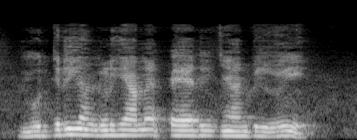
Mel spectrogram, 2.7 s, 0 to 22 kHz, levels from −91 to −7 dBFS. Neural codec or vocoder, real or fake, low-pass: codec, 44.1 kHz, 2.6 kbps, DAC; fake; 10.8 kHz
